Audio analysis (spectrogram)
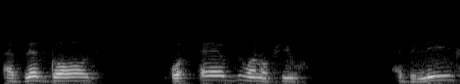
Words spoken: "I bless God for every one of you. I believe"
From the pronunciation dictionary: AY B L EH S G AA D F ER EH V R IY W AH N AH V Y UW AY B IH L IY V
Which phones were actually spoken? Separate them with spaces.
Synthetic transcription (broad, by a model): AY B L EH S G AA D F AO EH V R IY W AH N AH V Y UW AY B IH L IY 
